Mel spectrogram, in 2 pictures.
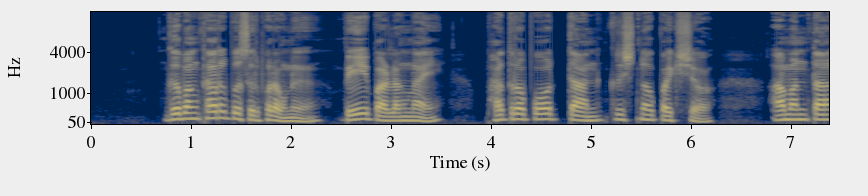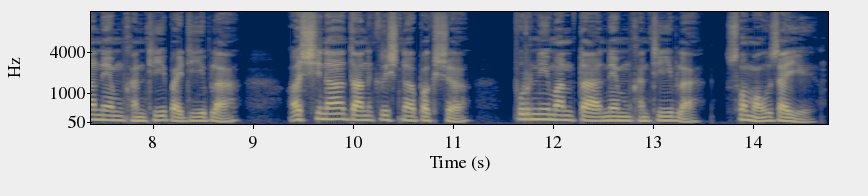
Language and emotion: Bodo, neutral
